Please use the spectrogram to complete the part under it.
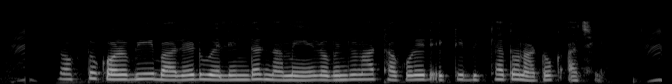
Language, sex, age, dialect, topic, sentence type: Bengali, female, 18-24, Standard Colloquial, agriculture, statement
